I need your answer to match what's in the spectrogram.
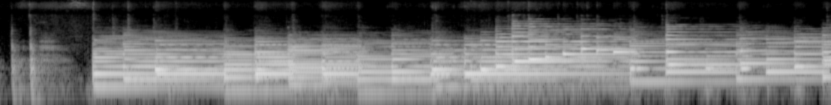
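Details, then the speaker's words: Old Brasted London upright piano after repair: the pedal bolt/screw was moved to give clearance from the wood and tightened. Clean sustained chords with the pedal in use and no rubbing, squeak or thump; the earlier pedal noise is gone. "So, the pedal is working, no sound when I put it up and down like it was before."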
